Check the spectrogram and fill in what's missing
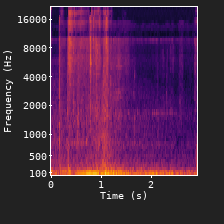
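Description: A 2013 Dodge Charger R/T AWD fitted with PowerStop Z26 performance brakes stops hard from 40 mph. A loud low road and cabin rumble swells, then gradually fades as the car slows.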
